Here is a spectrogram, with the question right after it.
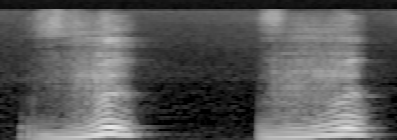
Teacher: Meus dentes superiores tocam no meu lábio inferior, e aí o ar para. No caso de V, o ar não para totalmente.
